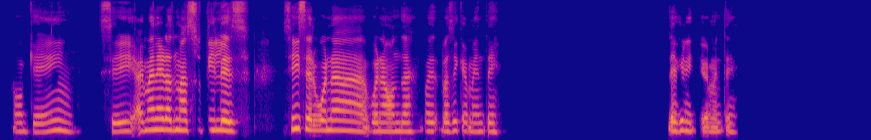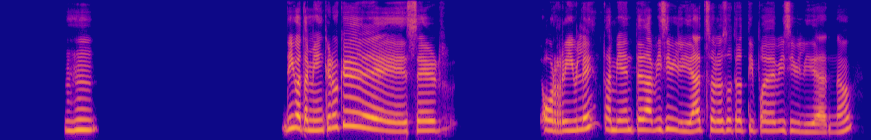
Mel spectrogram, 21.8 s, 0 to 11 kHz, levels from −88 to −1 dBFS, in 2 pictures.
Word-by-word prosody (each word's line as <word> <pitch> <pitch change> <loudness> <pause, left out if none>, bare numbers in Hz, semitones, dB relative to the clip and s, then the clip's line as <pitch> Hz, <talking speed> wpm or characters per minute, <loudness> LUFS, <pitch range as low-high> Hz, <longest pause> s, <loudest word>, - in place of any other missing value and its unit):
Okey. 205 +3 -7 0.4
Sí, 210 +2 -5
hay - - -3
maneras 245 +1 +2
más 235 -1 0
sutiles, 235 -2 0 0.4
sí, 270 +1 0
ser 260 -2 0
buena 235 -2 0
buena 210 0 -2
onda, 210 0 -5
bas 215 -4 -7
básicamente. 205 -1 -8 2.1
Definitivamente. 195 - -6 2.5
Ujú. 245 +3 +1 2.3
Digo, 290 0 +5
también 240 -2 +2
creo 290 +4 +2
que 265 - +5
ser 225 - 0 1.1
horrible 235 - +2
también 240 -1 0
te 245 +1 +3
da 240 -1 +5
visibilidad, 235 -3 +1
solo 230 -2 0
es 230 - -6
otro 230 -1 -2
tipo 225 -1 -7
de 220 0 -1
visibilidad, 205 -3 -3
¿no? 210 - -6
230 Hz, 90 wpm, -23 LUFS, 210-245 Hz, 2.5 s, Digo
